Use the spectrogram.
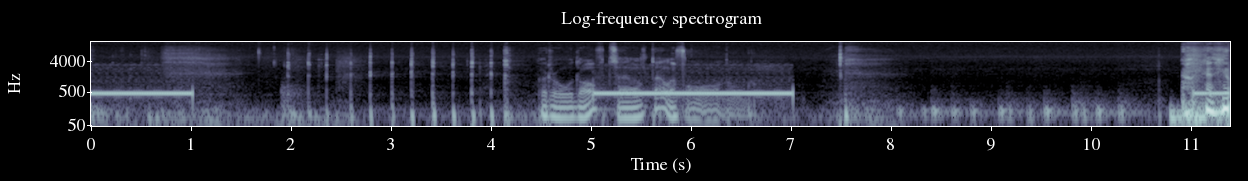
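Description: phone call ringing

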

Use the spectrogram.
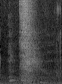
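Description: sneeze

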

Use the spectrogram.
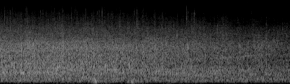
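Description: audience clapping

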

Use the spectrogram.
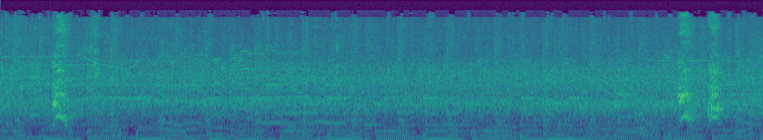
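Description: dogs barking

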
